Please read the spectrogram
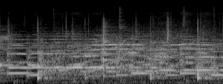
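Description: Music: an instrumental stretch of an R&B song with a steady drum beat under sustained melodic instrument lines, without singing.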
